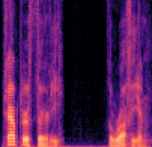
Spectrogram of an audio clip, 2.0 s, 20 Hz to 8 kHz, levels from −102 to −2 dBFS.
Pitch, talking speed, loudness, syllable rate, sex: 120 Hz, 90 wpm, -18 LUFS, 5.2 syllables/s, male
